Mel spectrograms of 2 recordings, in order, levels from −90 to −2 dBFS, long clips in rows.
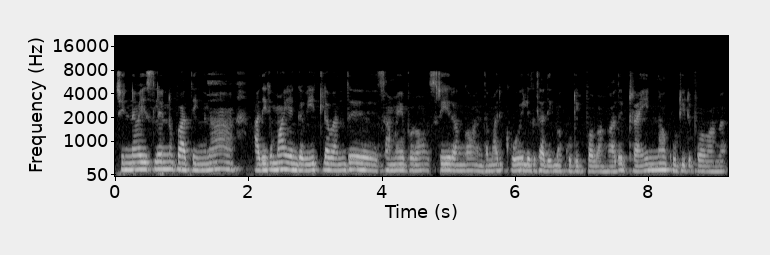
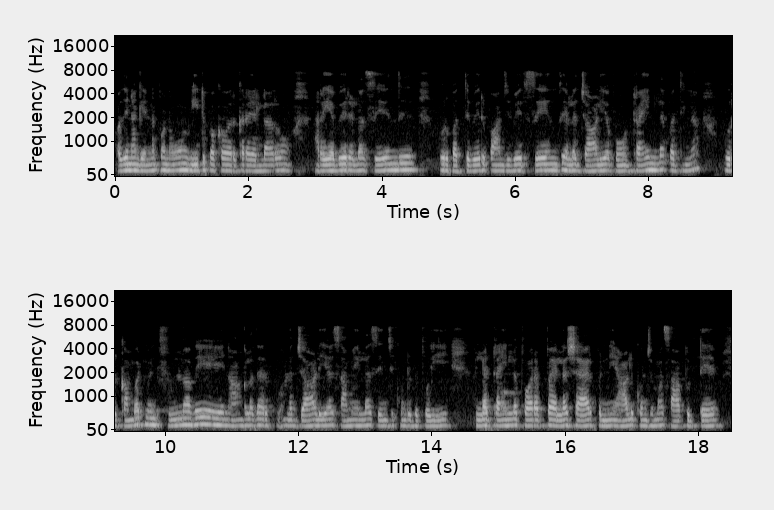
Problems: none marked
